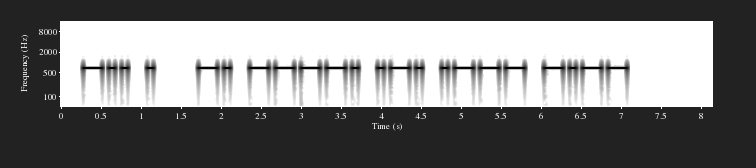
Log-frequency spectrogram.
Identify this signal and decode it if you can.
Morse code, heard as a keyed tone, about 15 wpm, 700 Hz. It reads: DE N9RJY
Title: USA Callsign DE Callsign - 5 Characters - 15wpm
